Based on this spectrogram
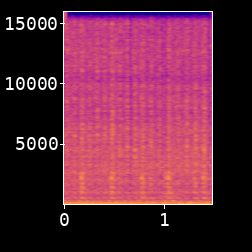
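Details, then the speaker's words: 1983 Chevrolet C10 Silverado with a small-block 350, recorded while driving: deep V8 rumble with a light, regular tick about three times a second. Owner suspects a burnt valve, bent pushrod or misplaced rocker arm, and also mentions an exhaust leak. "i think it's something in the top end i've got a burnt valve where i've got a uh a bent push rod or a rocker arm that's not in the right spot or something"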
